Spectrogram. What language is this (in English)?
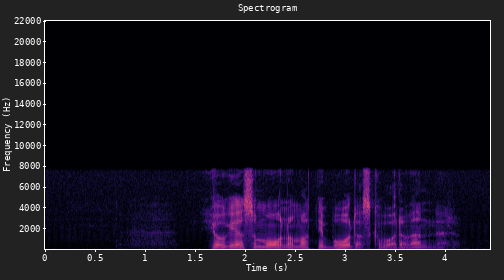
Swedish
